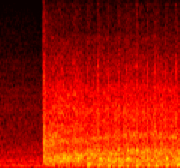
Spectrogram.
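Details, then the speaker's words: GMC Yukon Denali after its engine computer was replaced with a salvage-yard unit: the starter spins the engine with steady churning but it never fires, and the injectors have power but no pulse. Crank, no start. "we got nothing folks we got nothing we got no injector pulse oh boy what's that mean that means it's not gonna start"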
